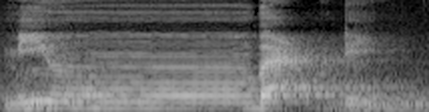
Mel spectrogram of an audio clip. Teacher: sebagian ulama ada yang sedikit dibuka celahnya, tidak benar-benar ditutup kedua bibirnya. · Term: iqlab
